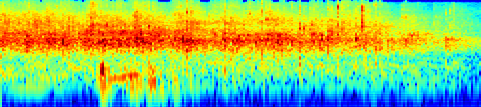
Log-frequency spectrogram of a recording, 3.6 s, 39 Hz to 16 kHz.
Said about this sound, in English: In Jesus' name we pray. Amen. Amen. Amen. Yeah, you can clap. Amen. 100% amen.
